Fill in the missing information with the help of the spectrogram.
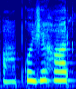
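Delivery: put-on high, soft child bird; a small son warning his mother gently; little chick voice. Chick warns mother not to trust crow, high and soft.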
